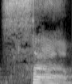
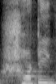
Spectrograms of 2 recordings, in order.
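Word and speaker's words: ثاء: এরপরে হচ্ছে সা, সা ভুল উচ্চারণ, সা ভুল উচ্চারণ, সঠিক উচ্চারণ হচ্ছে সা। সা, জিহ্বার আগার সামনে দুটি দাঁতের আগাতে লাগাবেন। জিহ্বার আগা ভালো করে বুঝবেন,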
